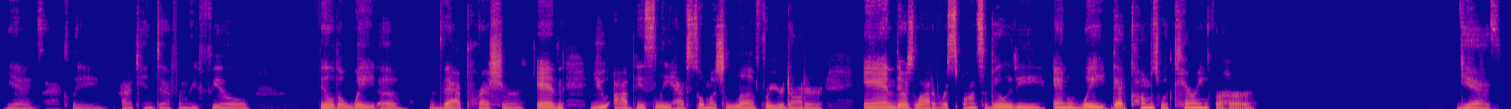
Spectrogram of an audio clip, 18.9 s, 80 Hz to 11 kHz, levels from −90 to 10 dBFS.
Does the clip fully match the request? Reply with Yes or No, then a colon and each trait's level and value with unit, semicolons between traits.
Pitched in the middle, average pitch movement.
No: medium, 150 Hz; narrow, 1.9 semitones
